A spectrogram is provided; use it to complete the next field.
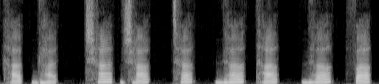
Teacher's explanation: महाप्राण व्यंजनों के उच्चारण में आकार जैसी ध्वनि विशेष रूप से रहती है और श्वास अधिक मात्रा में निकलती है।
